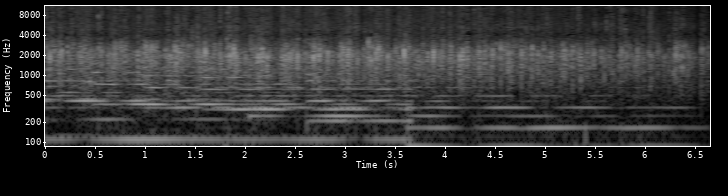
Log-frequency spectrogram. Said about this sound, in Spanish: ¿Por qué no das un fuerte aplauso de donde estás?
